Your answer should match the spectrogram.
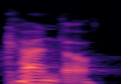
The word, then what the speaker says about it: Kundle: podcast are numbered according to Kundle. Okay. Yeah. Rhymes with bundle.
